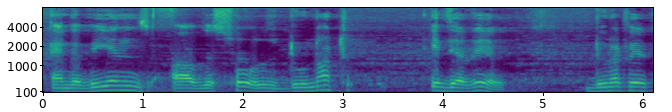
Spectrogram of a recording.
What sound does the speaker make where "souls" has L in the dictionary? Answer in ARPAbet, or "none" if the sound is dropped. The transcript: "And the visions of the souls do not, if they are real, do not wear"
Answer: L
